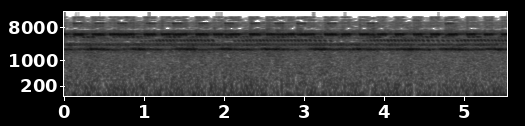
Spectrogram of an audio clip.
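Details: Cricket chorus of shrill, high ringing trills layered at several pitches, pulsing steadily in rapid chirps with no pauses; no other sounds stand out.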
